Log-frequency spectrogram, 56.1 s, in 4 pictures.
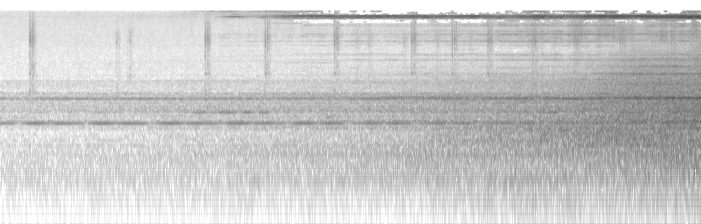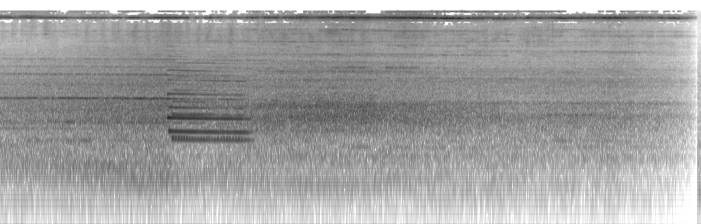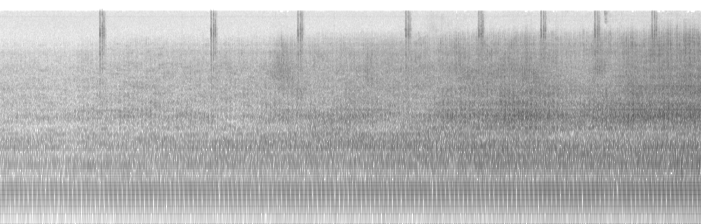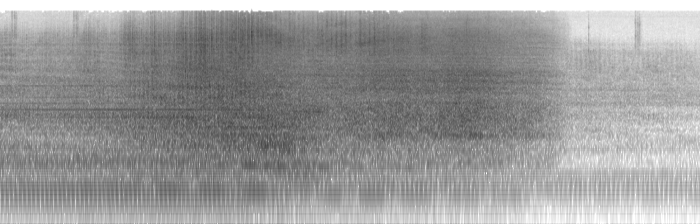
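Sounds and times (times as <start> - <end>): diesel locomotive engine hum: 0.0 - 56.0
passenger train running past: 0.0 - 56.0
locomotive horn chord: 16.6 - 19.3.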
